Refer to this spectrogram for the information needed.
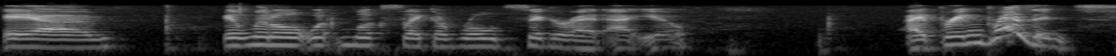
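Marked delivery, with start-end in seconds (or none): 5.7-7.0 put-on cat-folk voice. Voicing a tabaxi character offering a gift: Khajiit voice. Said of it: "I gotta get my Khajiit voice".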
